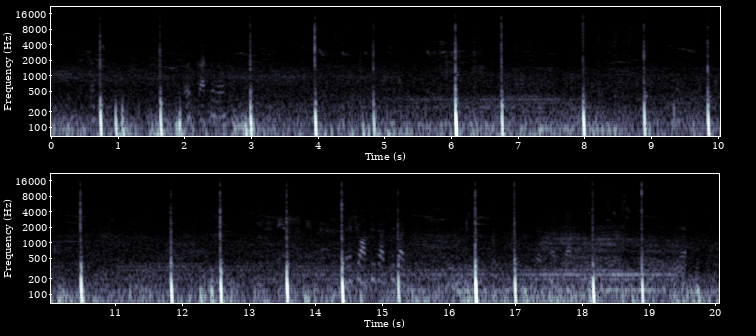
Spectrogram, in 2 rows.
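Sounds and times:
soccer balls kicked: 0.0s - 19.3s.

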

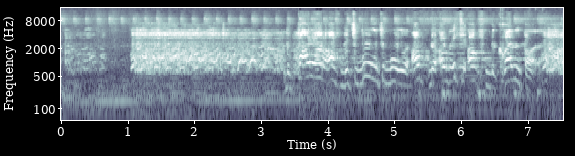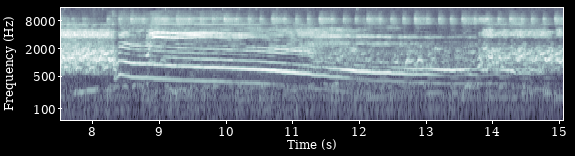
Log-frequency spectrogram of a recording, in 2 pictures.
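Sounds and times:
high-pitched descending wail: 7.2s - 15.0s.

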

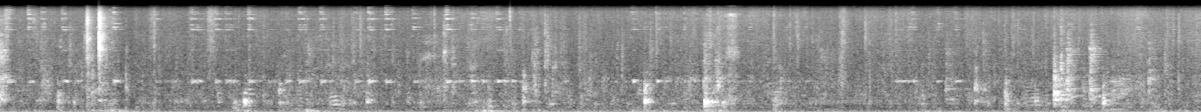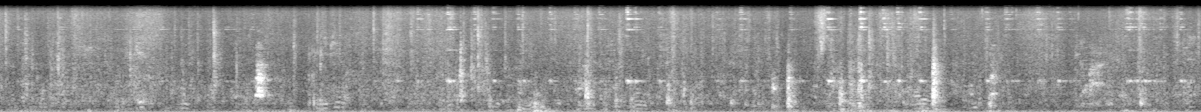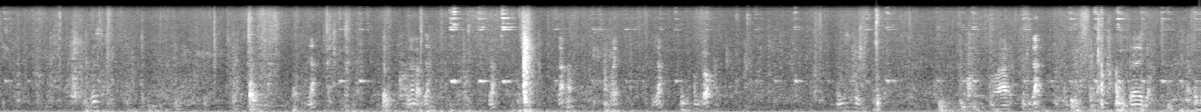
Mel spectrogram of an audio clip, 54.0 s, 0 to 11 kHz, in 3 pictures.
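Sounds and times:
horse hooves shifting in straw: 0.0s - 54.0s
rustles and knocks: 0.0s - 54.0s.

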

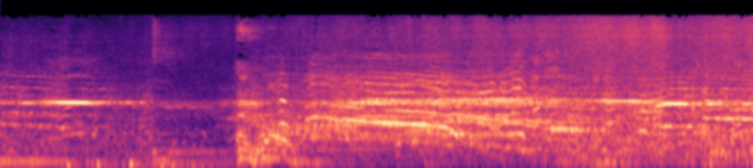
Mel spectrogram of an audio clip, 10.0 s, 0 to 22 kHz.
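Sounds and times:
crowd voices: 0.0s - 10.0s
deep bass beat: 1.2s - 4.6s.

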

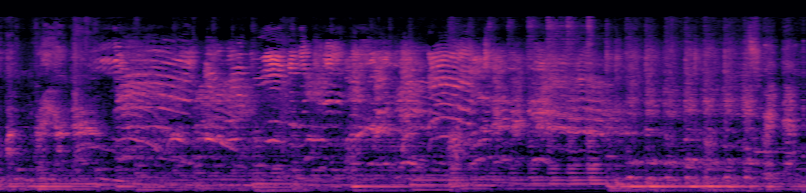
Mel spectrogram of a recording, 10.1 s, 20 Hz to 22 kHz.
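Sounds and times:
recorded music: 0.0s - 10.0s
children shrieking and laughing: 1.4s - 7.9s.

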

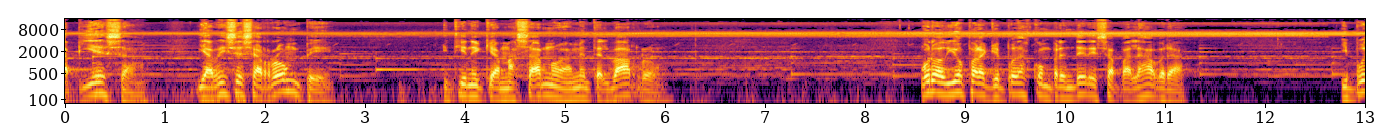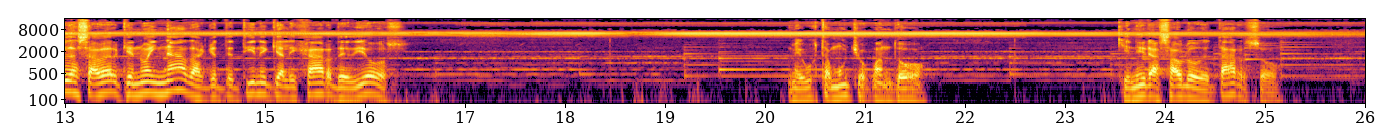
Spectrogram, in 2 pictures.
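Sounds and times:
crickets chirring: 0.0s - 26.0s
soft background music: 0.0s - 26.0s
soft keyboard chords: 0.0s - 26.0s.

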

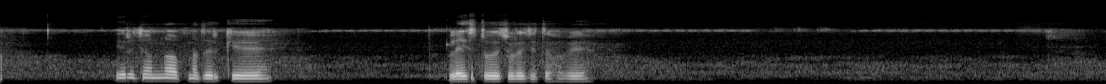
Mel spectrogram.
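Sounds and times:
faint background hiss: 0.0s - 11.0s
insects trilling: 0.0s - 11.0s.

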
